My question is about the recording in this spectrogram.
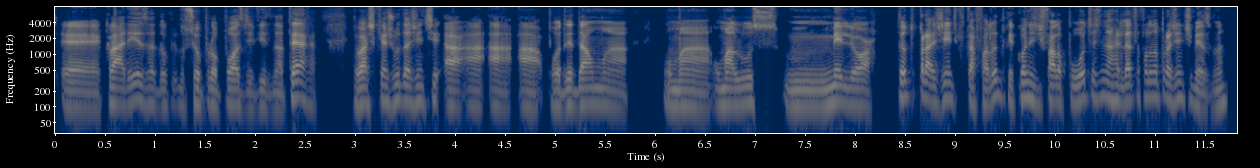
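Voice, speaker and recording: A man from Brazil speaks as a podcast guest in a calm, reflective way. He repeats words as he searches for the next thought. His voice sits at an ordinary pitch and sounds close and dry. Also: smooth, no room sound. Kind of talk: casual chat. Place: stage of a bar.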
